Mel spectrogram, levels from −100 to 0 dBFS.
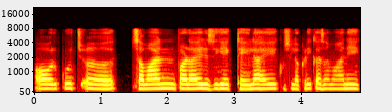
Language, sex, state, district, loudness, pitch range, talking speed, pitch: Hindi, female, Madhya Pradesh, Bhopal, -17 LUFS, 210-215 Hz, 195 wpm, 215 Hz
